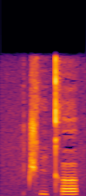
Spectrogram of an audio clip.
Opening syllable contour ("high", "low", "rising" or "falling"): low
